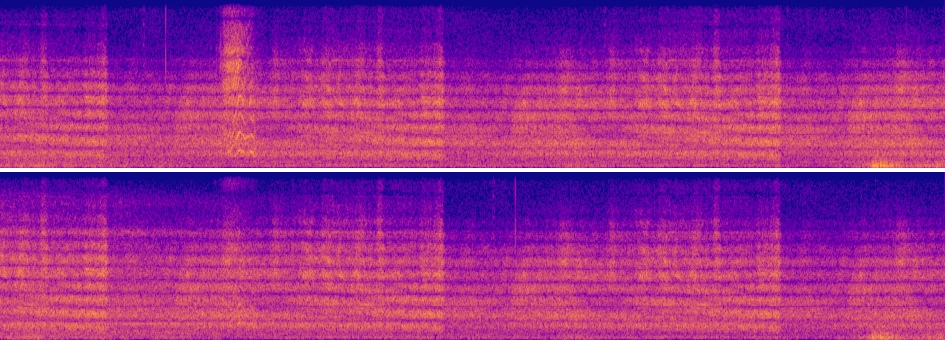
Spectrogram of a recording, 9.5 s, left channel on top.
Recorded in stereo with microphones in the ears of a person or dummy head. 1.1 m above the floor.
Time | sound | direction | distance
0.0 | an aircraft | 15° right (ahead or behind) | ?
2.2 | a zipper | 45° left (ahead or behind) | ?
